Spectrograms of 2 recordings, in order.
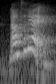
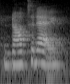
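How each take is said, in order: First: Much higher, bright singsong not today; breezy brush-off. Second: Said in the usual way. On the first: Pretend. Brushing off her inner critic with a high breezy not today. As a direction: chirp not today high and light like a cheerful goodbye.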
